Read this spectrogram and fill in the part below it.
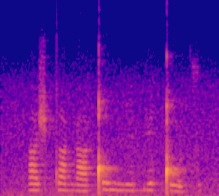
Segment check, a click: present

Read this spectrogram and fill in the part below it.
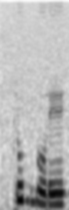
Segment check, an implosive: present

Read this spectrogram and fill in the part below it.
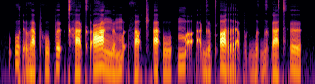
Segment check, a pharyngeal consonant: present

